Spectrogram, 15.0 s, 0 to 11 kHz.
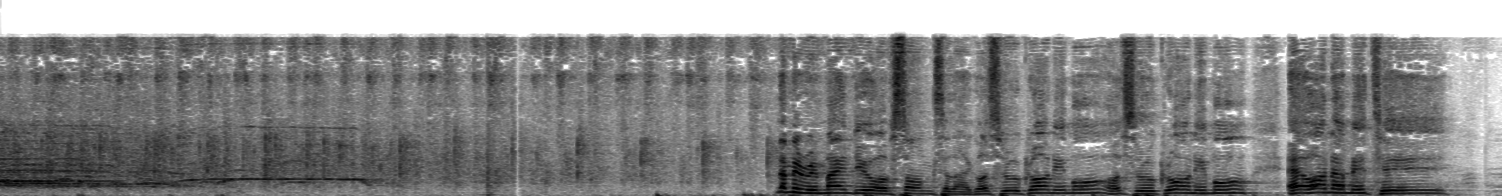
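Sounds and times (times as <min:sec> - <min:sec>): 
audience shouts and whoops: 0:00.0 - 0:04.0
crowd applauding in a large room: 0:00.0 - 0:07.9
speech: 0:07.8 - 0:14.6.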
